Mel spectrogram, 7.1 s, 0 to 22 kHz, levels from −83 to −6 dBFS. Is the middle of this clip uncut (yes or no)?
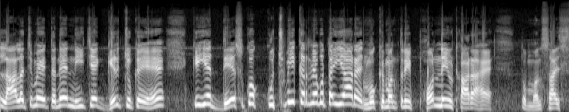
no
